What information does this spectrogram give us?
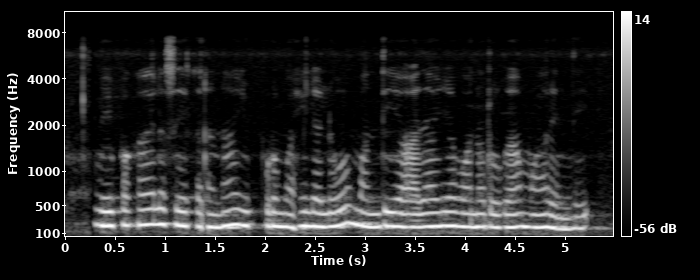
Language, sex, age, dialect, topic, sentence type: Telugu, male, 18-24, Telangana, agriculture, statement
